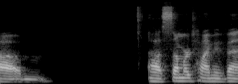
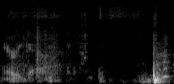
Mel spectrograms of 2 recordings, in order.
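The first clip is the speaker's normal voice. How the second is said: whispered; much slower than usual. Real, not acted. Quietly finishing the balloon.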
